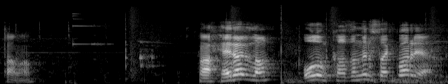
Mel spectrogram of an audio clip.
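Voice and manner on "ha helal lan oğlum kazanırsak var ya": high, loud burst of praise; excited cheer. Real, not acted. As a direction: cheer your teammate's great shot. Teammate scores, cheering.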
